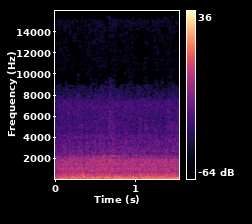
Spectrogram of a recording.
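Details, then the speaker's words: Ford 7.3 Powerstroke diesel truck: deep rumble sagging and uneven as it slows, about to stall; check engine light on, power loss limited to ~1 psi boost and ~35 mph; owner suspects camshaft position sensor. "started it back up it was a really rough idle and I didn't really want to stay running"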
